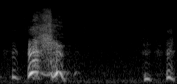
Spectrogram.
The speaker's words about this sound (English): Herschel, are you sneezing again? No, Aggie, it's just allergies.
